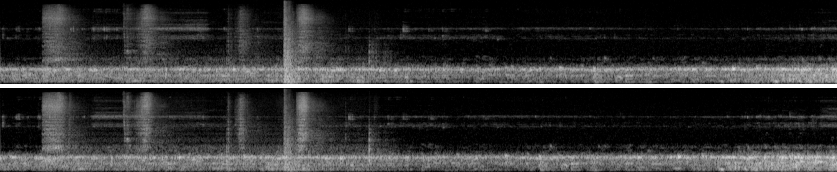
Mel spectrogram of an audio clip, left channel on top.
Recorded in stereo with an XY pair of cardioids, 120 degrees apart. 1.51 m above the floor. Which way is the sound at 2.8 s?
30° left.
